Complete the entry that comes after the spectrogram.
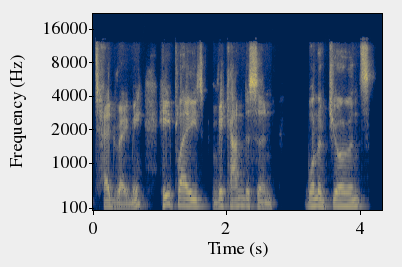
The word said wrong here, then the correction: Durant: Jorunt or Durant? One of the two. – Durant. It's going to be Durant. – That sounds better.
